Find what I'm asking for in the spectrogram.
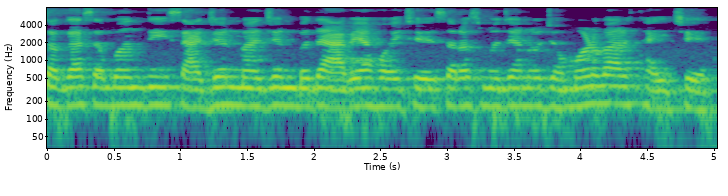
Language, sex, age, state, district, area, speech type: Gujarati, female, 45-60, Gujarat, Surat, urban, spontaneous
